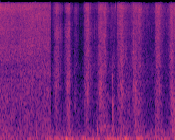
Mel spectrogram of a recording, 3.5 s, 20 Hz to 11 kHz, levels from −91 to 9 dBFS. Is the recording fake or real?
real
